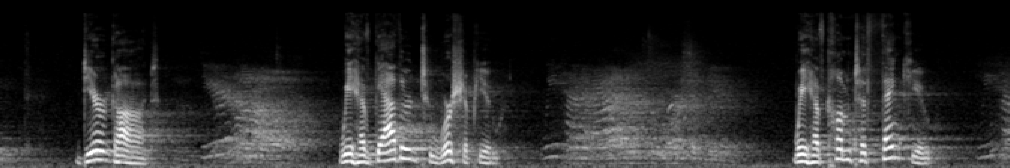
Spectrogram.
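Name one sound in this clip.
A woman reads out calmly and slowly through a microphone in a large echoing hall, pausing between phrases.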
